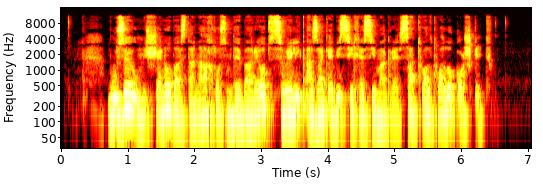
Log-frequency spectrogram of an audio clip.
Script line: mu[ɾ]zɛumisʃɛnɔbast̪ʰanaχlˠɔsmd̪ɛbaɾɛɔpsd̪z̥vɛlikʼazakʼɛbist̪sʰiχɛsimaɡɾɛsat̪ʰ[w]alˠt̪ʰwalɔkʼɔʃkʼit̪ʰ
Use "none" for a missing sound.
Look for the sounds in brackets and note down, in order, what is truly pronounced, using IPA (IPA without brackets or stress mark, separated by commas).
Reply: none, w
